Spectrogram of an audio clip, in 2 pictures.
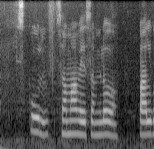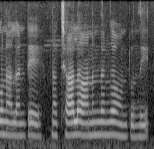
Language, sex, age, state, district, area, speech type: Telugu, female, 30-45, Andhra Pradesh, Chittoor, rural, spontaneous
